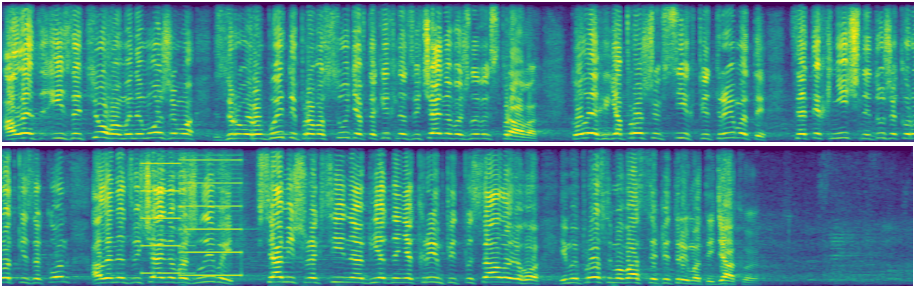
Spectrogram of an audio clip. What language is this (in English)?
Ukrainian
